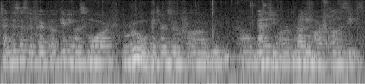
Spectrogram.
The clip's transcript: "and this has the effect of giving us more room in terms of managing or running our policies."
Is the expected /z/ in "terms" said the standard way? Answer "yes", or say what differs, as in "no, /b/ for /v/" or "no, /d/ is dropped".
yes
